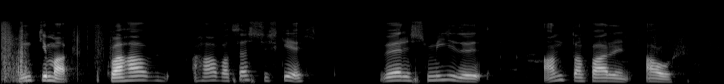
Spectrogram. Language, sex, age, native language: Icelandic, male, 13, Icelandic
